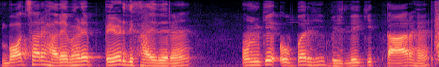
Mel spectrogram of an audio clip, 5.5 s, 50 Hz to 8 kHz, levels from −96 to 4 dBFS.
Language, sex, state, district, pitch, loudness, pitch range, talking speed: Hindi, male, Assam, Sonitpur, 140 Hz, -14 LUFS, 125-155 Hz, 175 wpm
